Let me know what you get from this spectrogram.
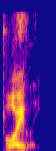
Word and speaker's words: Boille: Marcel Boilly, B-O-I-L-L-E. Pretty sure that's pronounced Boilly. – Okay. – Not Boyle, Boilly.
